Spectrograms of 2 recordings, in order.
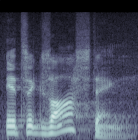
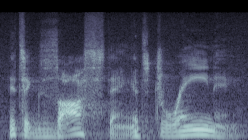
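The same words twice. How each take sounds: First: Said in the usual way. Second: Softer, lower, slow and spent; weary, quiet. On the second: Real, not acted. Pastor to congregation about trying to be good, softer, lower and slow. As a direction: let it sag out of you, worn down.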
